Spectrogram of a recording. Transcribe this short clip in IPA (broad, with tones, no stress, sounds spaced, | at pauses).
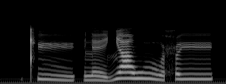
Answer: cʰ yː˦˨ | l e˨˩ ʎ aː˦ w uː˦˨ ħ yː˦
